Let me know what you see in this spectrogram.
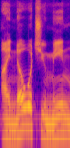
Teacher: For example, the phrase I know what you mean looks simple, but when spoken naturally, it may have rhythm, connection, and emotion. The speaker may stress know and mean.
